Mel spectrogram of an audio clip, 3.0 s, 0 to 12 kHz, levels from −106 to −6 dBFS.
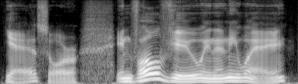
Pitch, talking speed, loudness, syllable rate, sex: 120 Hz, 140 wpm, -17 LUFS, 4.1 syllables/s, male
